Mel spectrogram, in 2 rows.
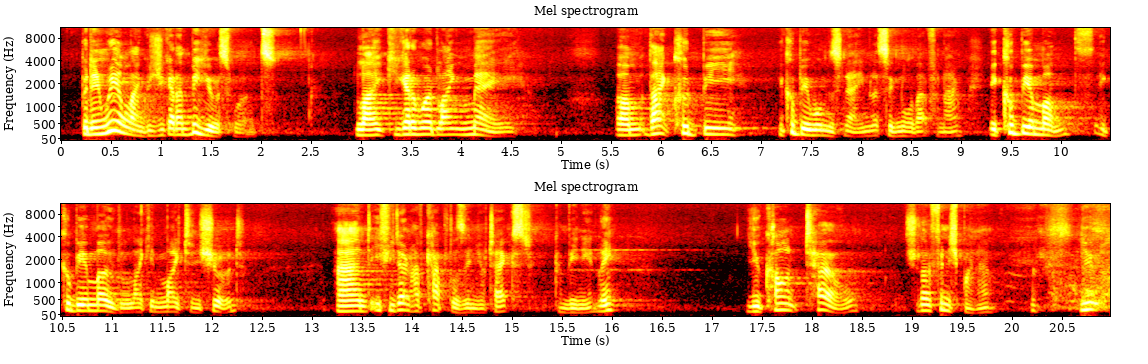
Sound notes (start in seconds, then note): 16.5 cell phone rings; 20.0 audience laughing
